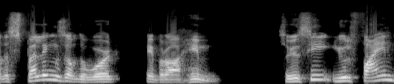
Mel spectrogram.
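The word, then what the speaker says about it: Ibrahim: don't find that ha so ibraim is the is the pronunciation herea he said in so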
